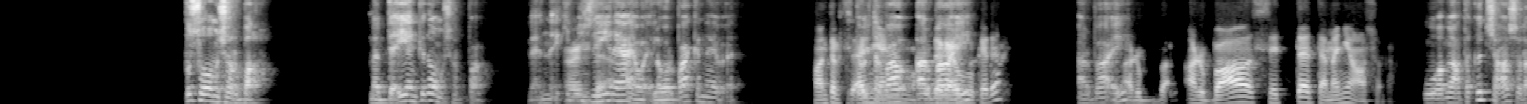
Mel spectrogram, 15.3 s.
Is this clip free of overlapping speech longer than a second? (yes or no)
no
